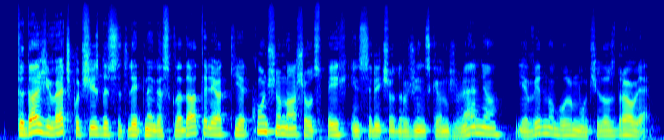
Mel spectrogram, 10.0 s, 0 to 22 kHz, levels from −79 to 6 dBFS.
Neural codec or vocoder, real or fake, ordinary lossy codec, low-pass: codec, 44.1 kHz, 3.4 kbps, Pupu-Codec; fake; none; none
